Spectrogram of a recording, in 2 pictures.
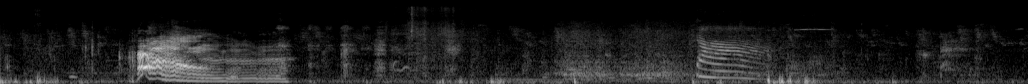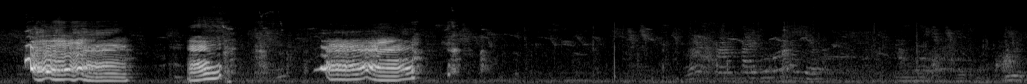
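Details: Puppies breastfeeding: several loud, high, wavering whines with rich harmonics come in bursts of one to two seconds, about five across twenty seconds, with quieter shuffling and faint background sounds between them.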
